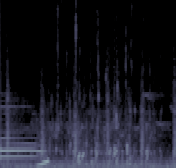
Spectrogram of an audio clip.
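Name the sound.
cat meowing in Stardew Valley video game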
